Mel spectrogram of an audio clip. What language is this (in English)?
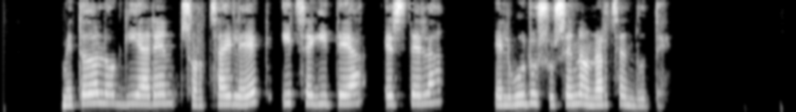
Basque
